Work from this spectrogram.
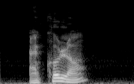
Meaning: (verb) present participle of coller; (adjective) 1. sticky, gluey, clammy 2. hard to shake off; clingy, clinging 3. skintight, close-fitting, clinging; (noun) body stocking, leotard
- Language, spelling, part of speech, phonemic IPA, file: French, collant, verb / adjective / noun, /kɔ.lɑ̃/, Fr-collant.ogg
